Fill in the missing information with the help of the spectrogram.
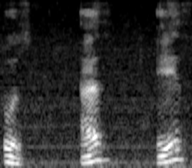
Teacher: ذال جو ہے اس طرح پڑھنا ہے کہ ہماری جو ٹونگ ہے، زبان ٹیتھ کے سینٹر میں آنی چاہیے. ٹیتھ کے سینٹر میں آئے گی تھوڑی سی، تو اس کو ہم نے اس طرح سے ادا کرنا ہے.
